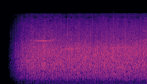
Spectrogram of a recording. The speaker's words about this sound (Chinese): 十秒钟之后，人群之中瞬间爆发出雷鸣般的掌声，所有的观众尽皆起立。纷纷开始高喊叶晨的名字。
